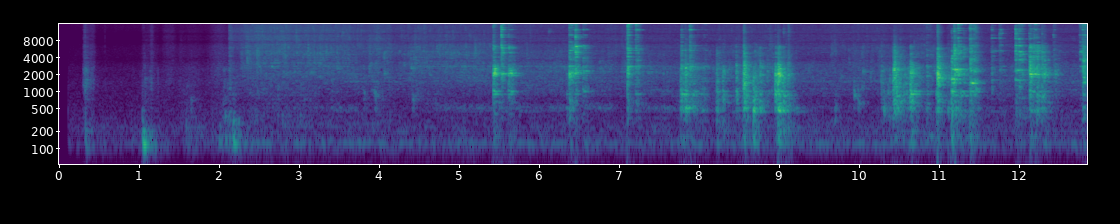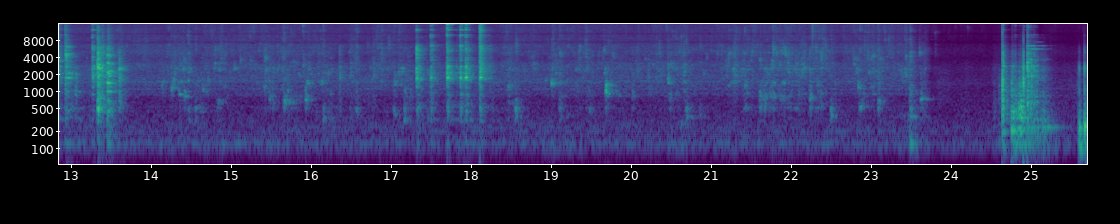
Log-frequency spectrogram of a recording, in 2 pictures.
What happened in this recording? I turn on the water and wash a mug and spoon. After cleaning them I turn off the water and place the spoon on the table.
